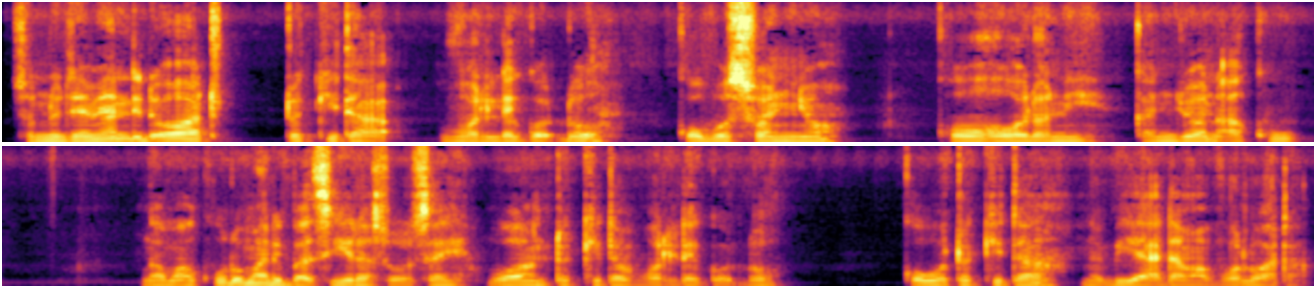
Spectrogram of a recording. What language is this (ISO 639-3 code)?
fui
